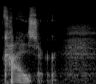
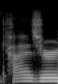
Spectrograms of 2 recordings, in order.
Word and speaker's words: Caesar: Julius Caesar probably would have called himself Kaiser with a hard C.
